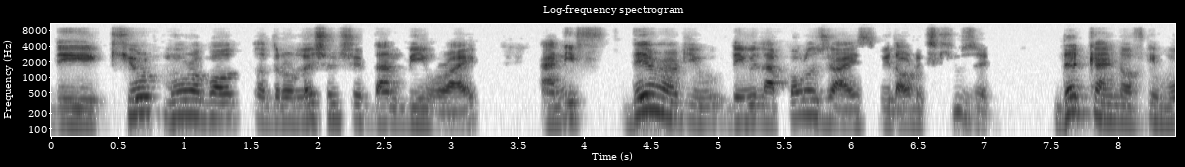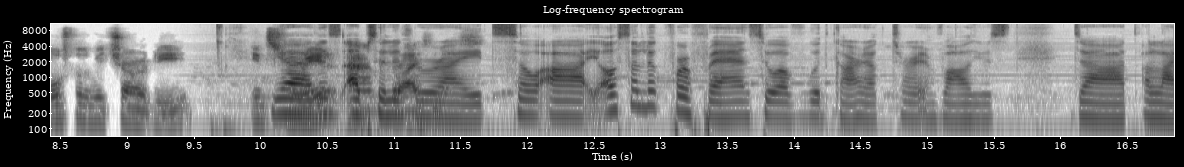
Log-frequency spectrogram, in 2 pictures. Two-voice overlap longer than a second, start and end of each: 10.1-11.6

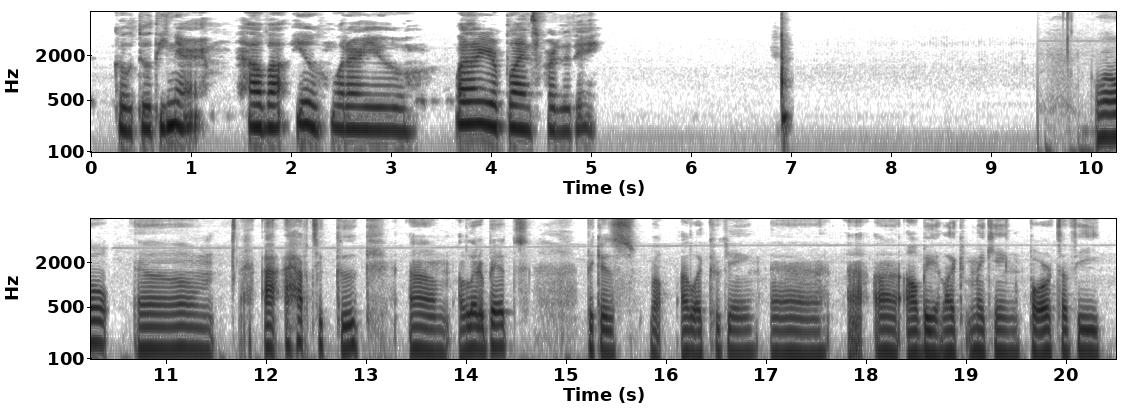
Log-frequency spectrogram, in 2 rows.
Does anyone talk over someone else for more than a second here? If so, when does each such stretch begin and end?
none

